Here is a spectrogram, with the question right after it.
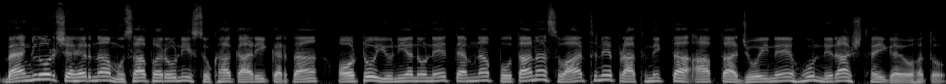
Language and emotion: Gujarati, sad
